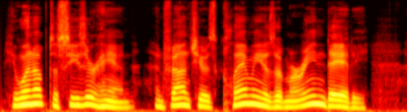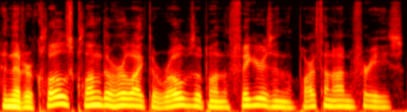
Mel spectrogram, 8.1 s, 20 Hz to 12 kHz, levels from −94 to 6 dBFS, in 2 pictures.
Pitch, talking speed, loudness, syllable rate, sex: 145 Hz, 245 wpm, -19 LUFS, 6.2 syllables/s, male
